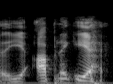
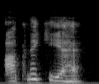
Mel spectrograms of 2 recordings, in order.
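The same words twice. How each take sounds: First: Put-on "ये आपने किया है" said as a doubtful question to a child; confirming tone, not a plain statement. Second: Said in the usual way. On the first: Shown as a demonstration. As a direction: ask "किया है" like you suspect them. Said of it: "जब आप ना ऐसा तलफ़ुज़ बोलेंगे". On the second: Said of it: "मिसालें लेते हैं".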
